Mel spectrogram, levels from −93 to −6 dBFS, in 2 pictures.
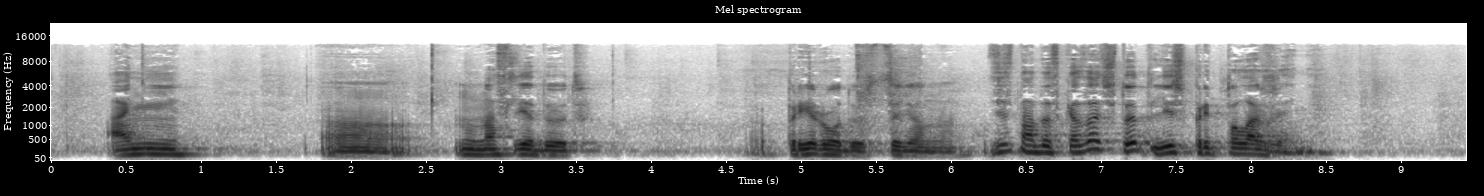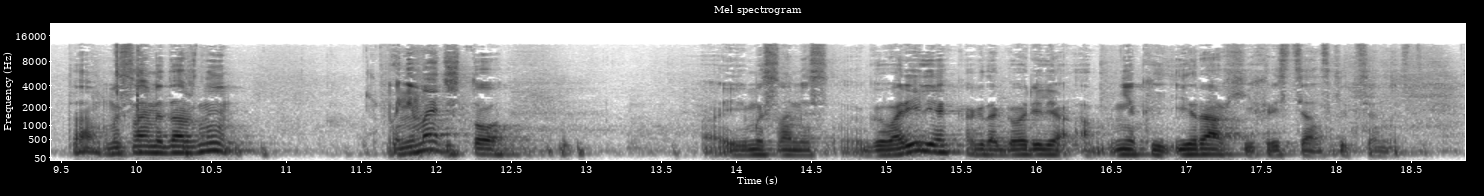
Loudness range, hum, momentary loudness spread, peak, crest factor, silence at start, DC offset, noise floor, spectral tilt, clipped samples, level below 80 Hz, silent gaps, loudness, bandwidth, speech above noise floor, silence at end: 4 LU; none; 18 LU; -2 dBFS; 18 dB; 0.05 s; under 0.1%; -48 dBFS; -5 dB/octave; under 0.1%; -62 dBFS; none; -20 LUFS; 13 kHz; 29 dB; 0.05 s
